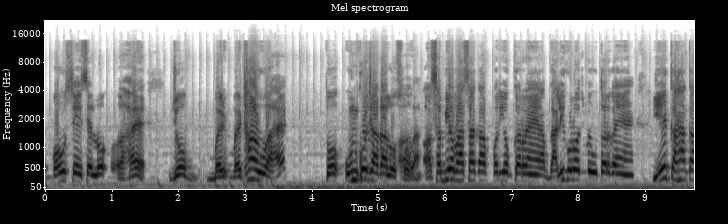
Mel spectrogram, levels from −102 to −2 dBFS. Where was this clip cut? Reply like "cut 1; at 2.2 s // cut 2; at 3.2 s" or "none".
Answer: cut 1; at 5.6 s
